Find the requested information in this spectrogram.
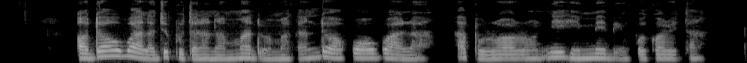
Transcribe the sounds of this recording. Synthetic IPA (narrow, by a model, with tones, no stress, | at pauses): ɔ˨dɔ˦ʊ˦bʊ˦a˨la˨d͡ʒʊ˦pu˨ta˨ɾa˨na˨m̩˦ma˦dʊ˨ma˨ka˨n̩˦dɪ˦ɔ˦kʷɔ˦ʊ˦bɔ˦a˨la˨ | ha˦pʊ˨ɾʊ˨ɔ˦ɾʊ˦ni˦ɦi˨m̩˦me˦bi˨ŋ̩˦kʷe˦kɔ˦ɾɪ˦ta˦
